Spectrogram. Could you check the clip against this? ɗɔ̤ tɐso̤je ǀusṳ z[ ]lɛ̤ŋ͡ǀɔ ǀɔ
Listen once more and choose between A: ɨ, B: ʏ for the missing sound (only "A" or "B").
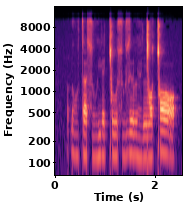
A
